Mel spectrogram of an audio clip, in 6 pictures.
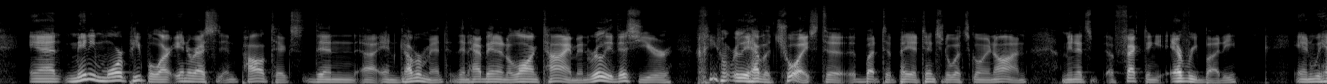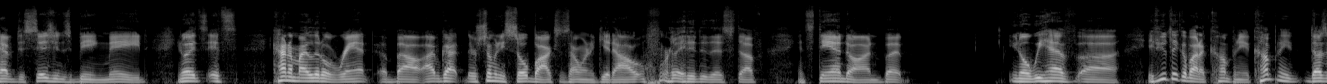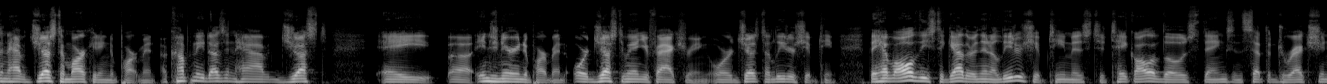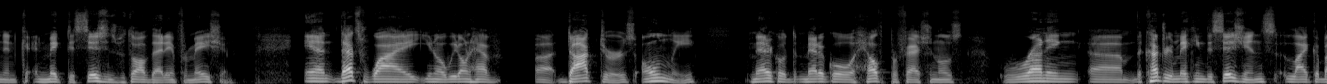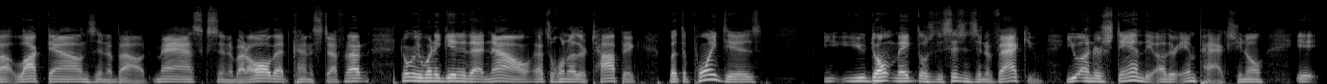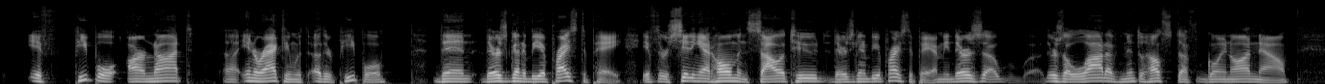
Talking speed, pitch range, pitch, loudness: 195 wpm, 110-140 Hz, 125 Hz, -25 LUFS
